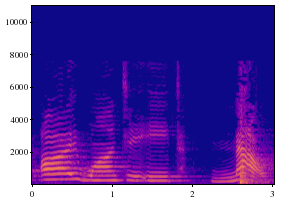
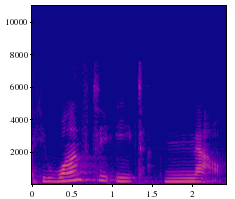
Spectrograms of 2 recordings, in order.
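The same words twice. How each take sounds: First: Very loud, slow, every word stretched; insistent demand. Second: Said in the usual way. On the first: Retold or imitated. Hungry boy insisting to his teacher, loud drawn-out demand. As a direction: imitate a child demanding, hammering a long "now".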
